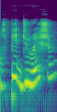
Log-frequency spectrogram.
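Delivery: English term in a French accent. Real, not acted. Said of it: "mon accent anglais, il est pas très bon". (anglais avec l'accent français)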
